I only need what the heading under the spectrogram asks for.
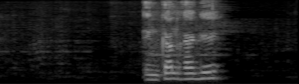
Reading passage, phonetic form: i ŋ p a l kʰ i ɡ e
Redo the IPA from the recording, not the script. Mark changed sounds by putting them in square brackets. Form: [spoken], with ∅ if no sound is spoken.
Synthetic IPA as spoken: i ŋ [k] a l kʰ [a] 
